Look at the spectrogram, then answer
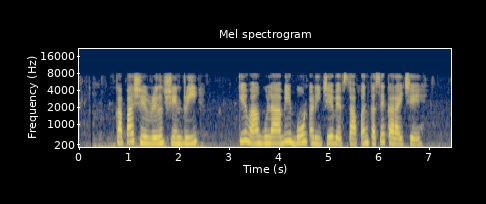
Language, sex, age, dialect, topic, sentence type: Marathi, female, 18-24, Standard Marathi, agriculture, question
